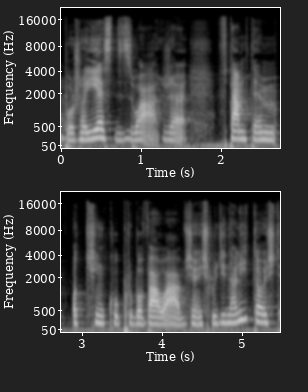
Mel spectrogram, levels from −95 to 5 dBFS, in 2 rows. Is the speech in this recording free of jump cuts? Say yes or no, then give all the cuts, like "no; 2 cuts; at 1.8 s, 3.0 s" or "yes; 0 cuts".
yes; 0 cuts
